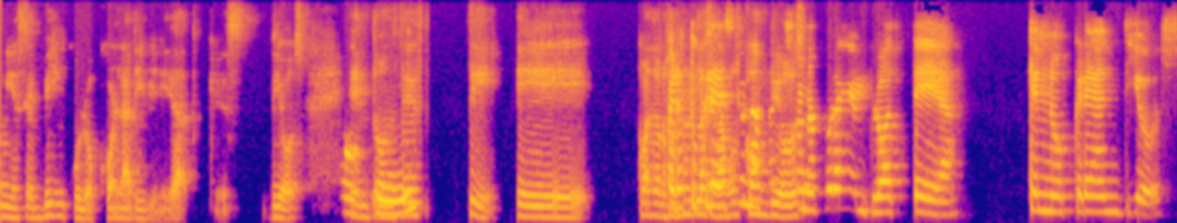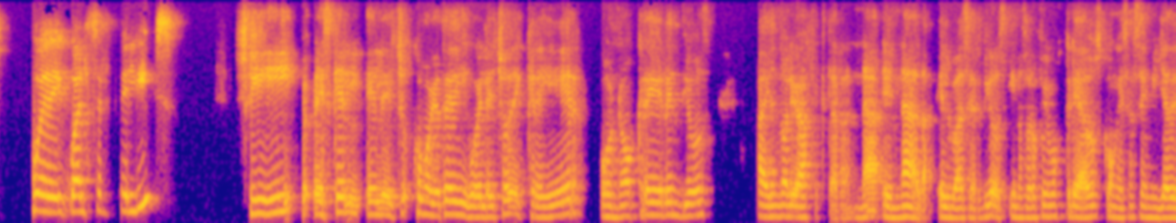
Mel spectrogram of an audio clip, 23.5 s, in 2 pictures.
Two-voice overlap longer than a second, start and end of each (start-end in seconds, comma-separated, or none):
6.6-8.0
